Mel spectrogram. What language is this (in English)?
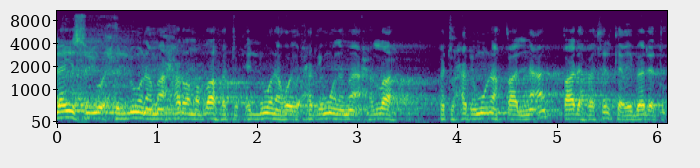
Arabic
